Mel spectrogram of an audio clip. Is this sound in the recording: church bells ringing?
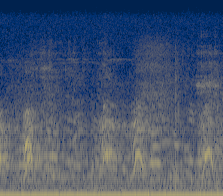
no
